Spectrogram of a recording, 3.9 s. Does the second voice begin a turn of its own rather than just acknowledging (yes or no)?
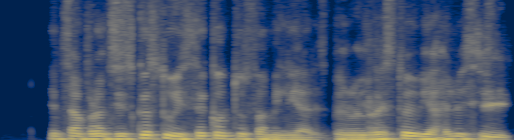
yes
